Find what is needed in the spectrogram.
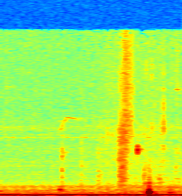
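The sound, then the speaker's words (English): A quiet sip of tea: a short airy slurp followed by a small click, over a steady low electrical hum with no one talking. “Let me sip a little tea.”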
